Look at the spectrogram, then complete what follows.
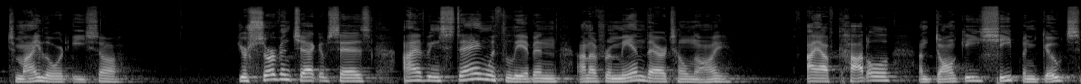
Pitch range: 130-170 Hz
